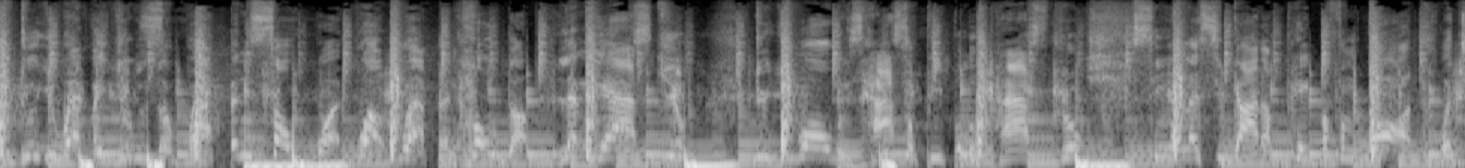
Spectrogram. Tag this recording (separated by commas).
Music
